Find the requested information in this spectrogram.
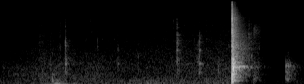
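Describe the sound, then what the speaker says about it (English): A modified Adventure Force Aeon Pro blaster fires a mega dart with one sharp, loud snap, preceded by faint handling clicks and followed by a brief quieter thud. "So let's take a fire of this mega dart here."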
